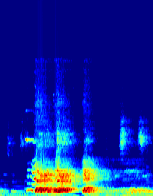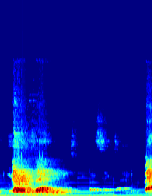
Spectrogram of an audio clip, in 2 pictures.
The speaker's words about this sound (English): Well, I have a sound of another golden retriever puppy who is not a talking dog. And I was hoping you could translate for me. So I'll play the sound for you.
